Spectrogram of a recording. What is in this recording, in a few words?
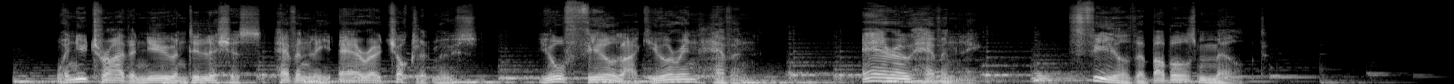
ad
